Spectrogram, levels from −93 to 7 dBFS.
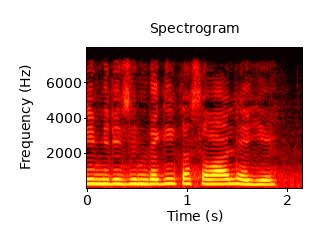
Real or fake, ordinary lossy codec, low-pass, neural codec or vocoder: fake; none; 7.2 kHz; codec, 44.1 kHz, 7.8 kbps, Pupu-Codec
